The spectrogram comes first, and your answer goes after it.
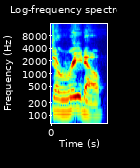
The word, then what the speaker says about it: Dorito: Our guy, Nick Dorito, probably one of the best last names in all of college baseball. Not spelled like the chip, but pronounced the same way.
